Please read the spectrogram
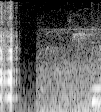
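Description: A cartoon dog's loud, gurgling burp, ending abruptly within the first half second. Faint background follows, and soft held music notes begin near the end.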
